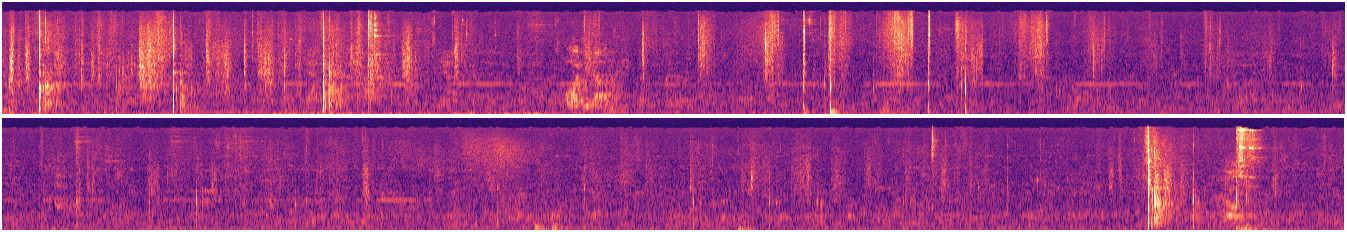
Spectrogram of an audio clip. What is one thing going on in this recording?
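A tennis ball is struck hard with a racket.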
